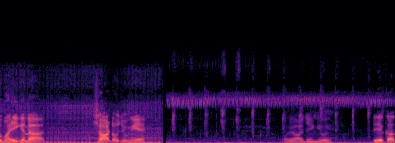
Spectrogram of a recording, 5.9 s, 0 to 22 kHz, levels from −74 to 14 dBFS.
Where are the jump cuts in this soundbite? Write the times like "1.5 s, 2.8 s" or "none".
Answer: 2.4 s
